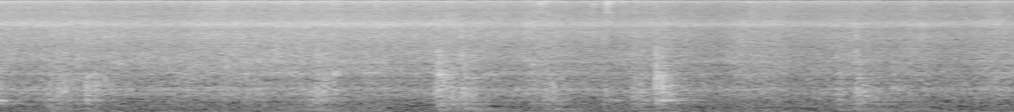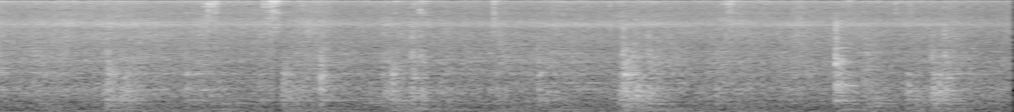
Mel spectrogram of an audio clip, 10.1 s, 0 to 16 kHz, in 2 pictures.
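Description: Mint leaves sauté in a pan for chicken 65 biryani, a quiet, steady sizzle broken by repeated light scraping and stirring strokes, with no talking.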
